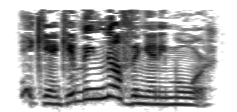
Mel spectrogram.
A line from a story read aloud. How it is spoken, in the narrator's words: Drummer sneers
